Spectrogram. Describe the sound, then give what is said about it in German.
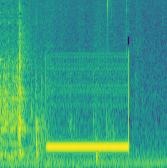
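A telephone call is dialled: a couple of brief clicks, then a single steady electronic phone tone that holds for about a second before stopping abruptly. “Jetzt konnte sie die Nummer anrufen, die Helga ihr für den Notfall gegeben hatte.”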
